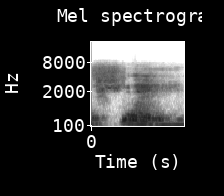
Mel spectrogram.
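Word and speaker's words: Risacher: looking at with Dyson Daniels, the rookie Frenchman, Risa Shea, I think that's how you say it. Risa Shea, there you go.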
